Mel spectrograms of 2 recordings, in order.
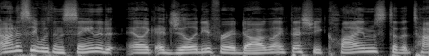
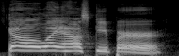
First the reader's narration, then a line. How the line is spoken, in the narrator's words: Bingo and Bluey both yell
